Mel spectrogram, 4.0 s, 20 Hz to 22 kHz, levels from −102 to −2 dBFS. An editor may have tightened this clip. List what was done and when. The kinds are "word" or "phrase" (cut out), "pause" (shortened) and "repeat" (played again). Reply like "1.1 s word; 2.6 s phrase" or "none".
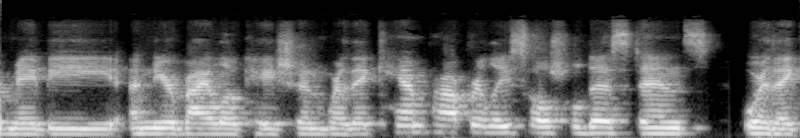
none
